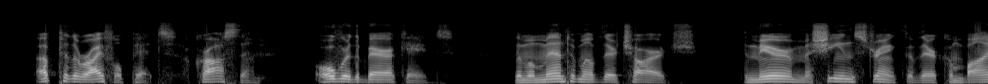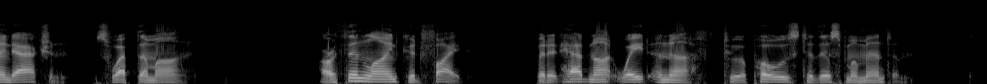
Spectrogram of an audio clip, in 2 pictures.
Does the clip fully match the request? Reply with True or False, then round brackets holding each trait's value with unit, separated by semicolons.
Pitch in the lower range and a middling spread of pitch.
True (110 Hz; 3.3 semitones)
